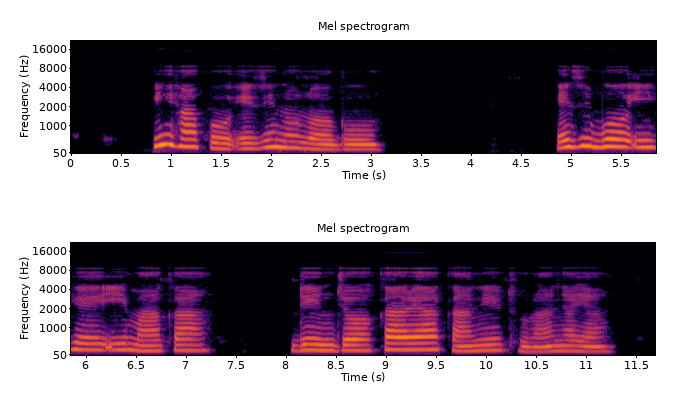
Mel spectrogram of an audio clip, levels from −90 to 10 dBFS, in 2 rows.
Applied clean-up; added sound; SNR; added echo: none; none; none; none.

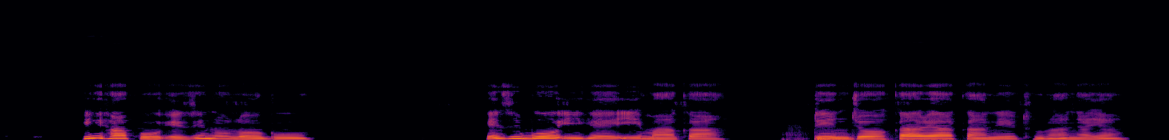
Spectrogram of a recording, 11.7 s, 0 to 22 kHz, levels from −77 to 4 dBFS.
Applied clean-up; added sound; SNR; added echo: neural mask model RNNoise.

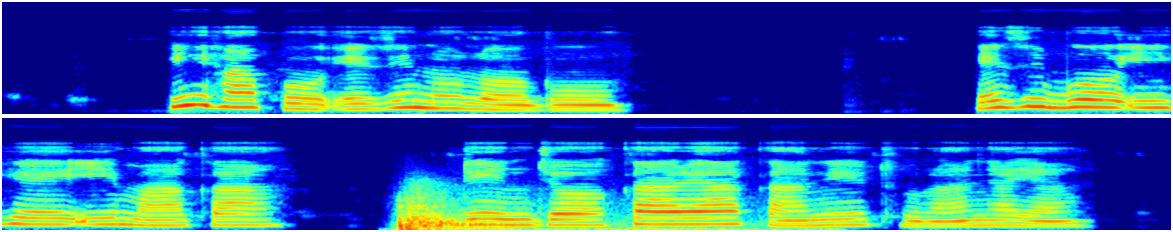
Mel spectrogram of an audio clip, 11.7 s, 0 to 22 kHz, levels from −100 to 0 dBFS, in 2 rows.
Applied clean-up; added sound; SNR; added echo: none; Explosion; 4 dB; none.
